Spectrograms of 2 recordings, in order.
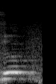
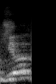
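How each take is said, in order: First: The first consonant is plain dental, without y-glide. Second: The first consonant is palatal with a y-glide. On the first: It means to live. "अनियुक्त उच्चार होतो" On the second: It means the world. "यने युक्त येतो"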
